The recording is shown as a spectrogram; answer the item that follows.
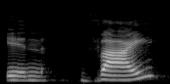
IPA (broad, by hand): ɪn.ˈvaɪ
